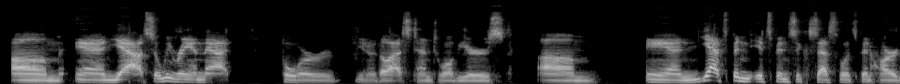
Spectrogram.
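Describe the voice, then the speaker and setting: A man with an American accent speaks very slowly in a fairly low, bright, sharp voice with ordinary pitch variation, on a very clean recording with a silent background. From Ohio, US Midwest. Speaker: ultramarathon runner. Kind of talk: casual interview chat.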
